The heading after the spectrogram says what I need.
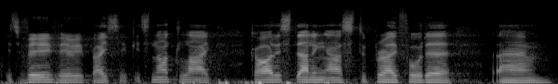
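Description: A man's voice: on the low side, monotone, a little slow, a bit bright, clean tone. A man with a Namibian accent and Afrikaans as his first language, preaching an informal sermon in a plain-spoken, self-deprecating, conversational way. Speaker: pastor. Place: large indoor church hall. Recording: echoey hall with long reverb.

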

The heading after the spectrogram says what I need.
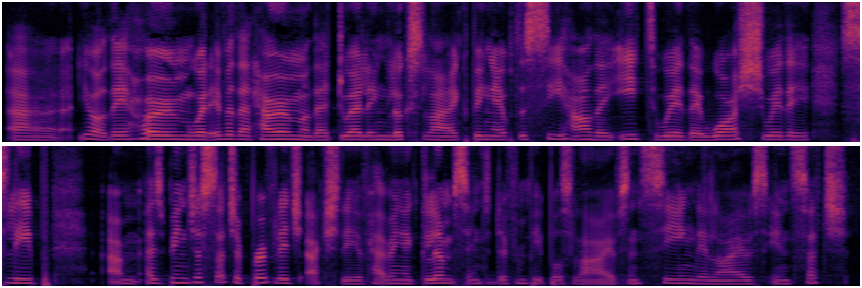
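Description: Speaking to a congregation in a church hall whose audience wears masks, a young occupational therapist with a South African English accent gives her testimony. Her mid-range voice is steady with some vocal fry, and she tells the story in an earnest, reflective way, often pausing on "um" and "yeah." Long hall reverb colours the recording.

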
